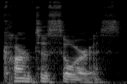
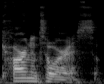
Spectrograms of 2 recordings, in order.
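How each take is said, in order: First: The word ends in '-ntosaurus'. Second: The word ends in '-notaurus'. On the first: The speaker calls it wrong. "or as I used to pronounce it" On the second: The speaker calls it right. "first one"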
